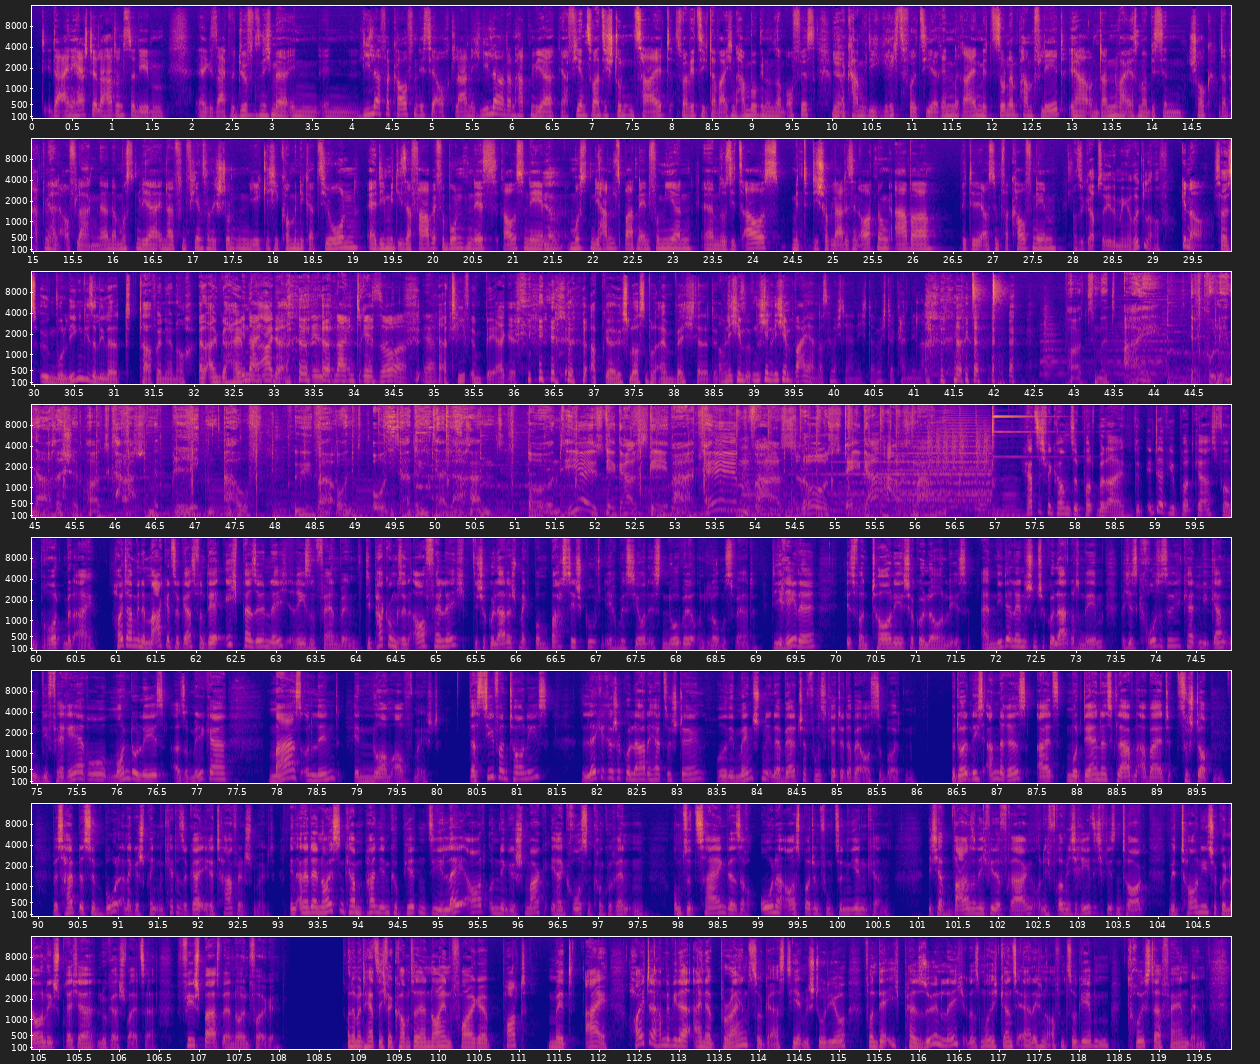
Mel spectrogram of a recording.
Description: Herzlich Willkommen zu Pod mit Ei, dem Interview Podcast von Brot mit Ei!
